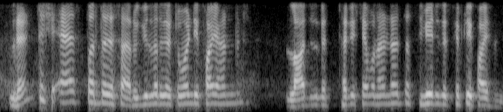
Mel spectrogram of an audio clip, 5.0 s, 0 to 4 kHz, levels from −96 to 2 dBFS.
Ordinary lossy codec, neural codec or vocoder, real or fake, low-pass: none; none; real; 3.6 kHz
